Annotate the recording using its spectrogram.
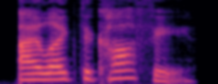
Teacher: His voice would rise slightly on like and fall naturally on coffee. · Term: natural intonation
